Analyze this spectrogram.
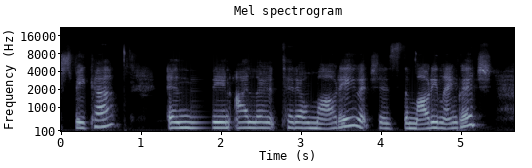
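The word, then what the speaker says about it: Te Reo Māori: So I picked up, you're saying Te Reo Maori. Am I pronouncing that kind of right?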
